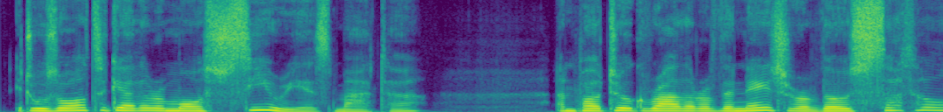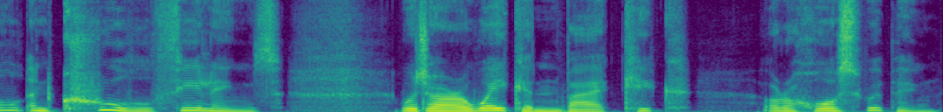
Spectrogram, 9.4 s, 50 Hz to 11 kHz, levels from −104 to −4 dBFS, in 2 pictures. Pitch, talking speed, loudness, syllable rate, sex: 205 Hz, 185 wpm, -18 LUFS, 6.1 syllables/s, female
